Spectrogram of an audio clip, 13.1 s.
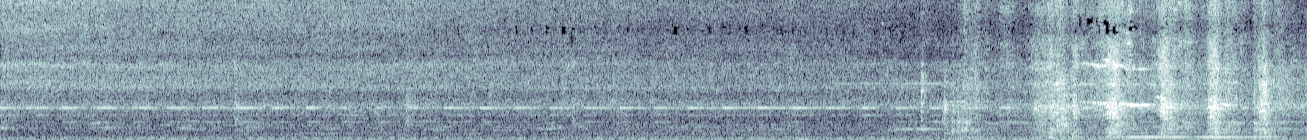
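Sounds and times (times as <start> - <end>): train cars rolling on steel wheels: 0.0 - 13.0
train wheel clicks: 9.2 - 13.0.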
